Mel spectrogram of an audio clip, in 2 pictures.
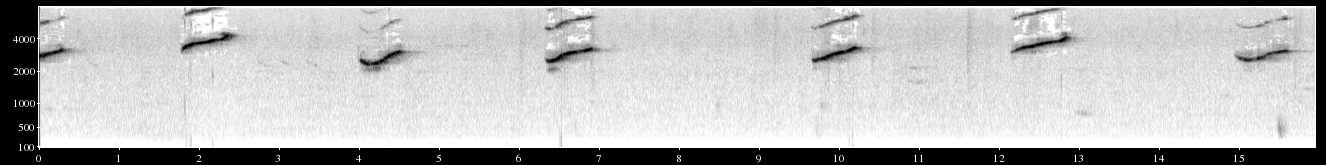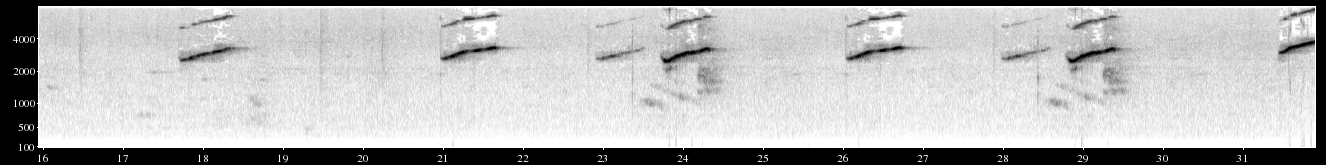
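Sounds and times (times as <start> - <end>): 
female Oriental magpie-robin whistled notes: 1.8 - 2.5, 4.0 - 4.7, 6.4 - 7.1, 9.7 - 10.4, 12.2 - 13.0, 15.0 - 15.8, 17.7 - 18.6, 21.0 - 21.8, 22.9 - 24.5, 26.0 - 26.9, 28.0 - 29.6, 31.4 - 31.8.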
